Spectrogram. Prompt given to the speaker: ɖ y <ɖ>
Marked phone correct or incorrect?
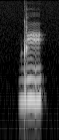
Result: incorrect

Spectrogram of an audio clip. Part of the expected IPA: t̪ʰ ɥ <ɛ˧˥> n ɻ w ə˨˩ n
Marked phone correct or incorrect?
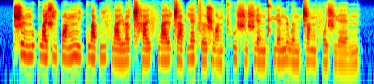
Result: correct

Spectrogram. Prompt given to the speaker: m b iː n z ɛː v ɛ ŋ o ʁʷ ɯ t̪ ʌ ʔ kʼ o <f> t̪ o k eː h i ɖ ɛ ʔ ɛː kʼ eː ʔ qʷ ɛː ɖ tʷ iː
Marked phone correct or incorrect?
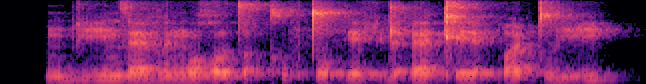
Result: correct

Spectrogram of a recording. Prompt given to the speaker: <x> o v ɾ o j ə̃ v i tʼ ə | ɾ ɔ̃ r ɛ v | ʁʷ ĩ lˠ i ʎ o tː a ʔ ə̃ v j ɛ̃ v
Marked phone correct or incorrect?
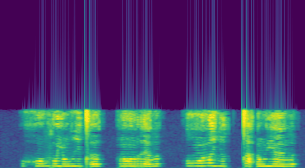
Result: correct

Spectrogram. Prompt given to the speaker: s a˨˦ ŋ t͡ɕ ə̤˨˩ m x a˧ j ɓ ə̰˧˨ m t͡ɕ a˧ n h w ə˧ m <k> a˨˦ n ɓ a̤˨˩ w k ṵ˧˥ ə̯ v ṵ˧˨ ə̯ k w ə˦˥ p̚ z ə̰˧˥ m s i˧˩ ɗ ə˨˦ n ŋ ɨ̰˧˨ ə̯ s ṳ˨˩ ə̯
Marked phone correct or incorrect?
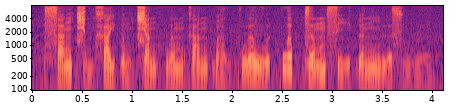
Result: correct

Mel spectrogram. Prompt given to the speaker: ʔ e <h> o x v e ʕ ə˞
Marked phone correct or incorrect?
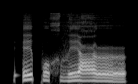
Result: incorrect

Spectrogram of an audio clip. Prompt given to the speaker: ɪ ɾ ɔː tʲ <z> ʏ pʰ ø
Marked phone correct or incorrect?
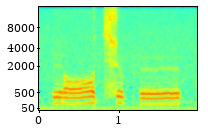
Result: incorrect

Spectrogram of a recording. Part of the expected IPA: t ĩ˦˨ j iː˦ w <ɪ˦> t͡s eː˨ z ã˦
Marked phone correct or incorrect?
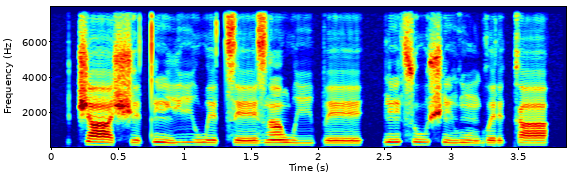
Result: incorrect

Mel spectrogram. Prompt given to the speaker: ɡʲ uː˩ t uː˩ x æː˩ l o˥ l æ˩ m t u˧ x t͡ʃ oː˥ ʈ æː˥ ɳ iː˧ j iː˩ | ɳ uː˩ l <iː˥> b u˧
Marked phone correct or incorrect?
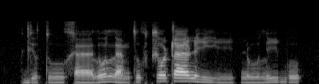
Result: correct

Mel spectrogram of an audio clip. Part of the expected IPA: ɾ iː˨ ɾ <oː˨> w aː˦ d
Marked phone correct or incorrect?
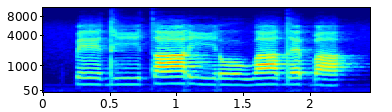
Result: correct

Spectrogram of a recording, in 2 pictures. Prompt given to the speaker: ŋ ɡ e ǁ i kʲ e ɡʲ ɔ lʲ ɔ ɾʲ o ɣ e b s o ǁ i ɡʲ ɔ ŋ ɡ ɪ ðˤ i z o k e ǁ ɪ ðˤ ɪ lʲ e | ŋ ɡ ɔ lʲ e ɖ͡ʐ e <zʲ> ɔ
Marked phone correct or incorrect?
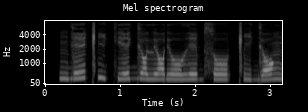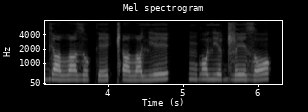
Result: incorrect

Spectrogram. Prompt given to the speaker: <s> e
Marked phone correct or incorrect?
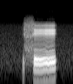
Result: correct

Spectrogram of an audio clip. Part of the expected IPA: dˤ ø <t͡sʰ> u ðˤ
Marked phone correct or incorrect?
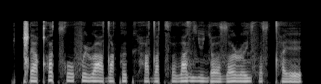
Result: correct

